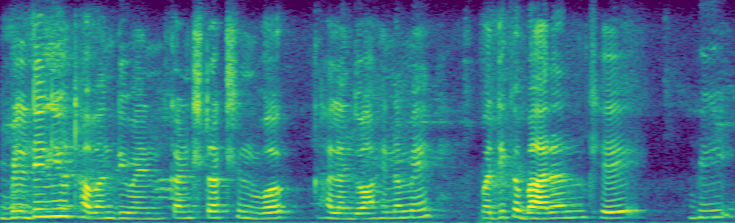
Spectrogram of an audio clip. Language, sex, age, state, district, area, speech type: Sindhi, female, 18-30, Maharashtra, Mumbai Suburban, urban, spontaneous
